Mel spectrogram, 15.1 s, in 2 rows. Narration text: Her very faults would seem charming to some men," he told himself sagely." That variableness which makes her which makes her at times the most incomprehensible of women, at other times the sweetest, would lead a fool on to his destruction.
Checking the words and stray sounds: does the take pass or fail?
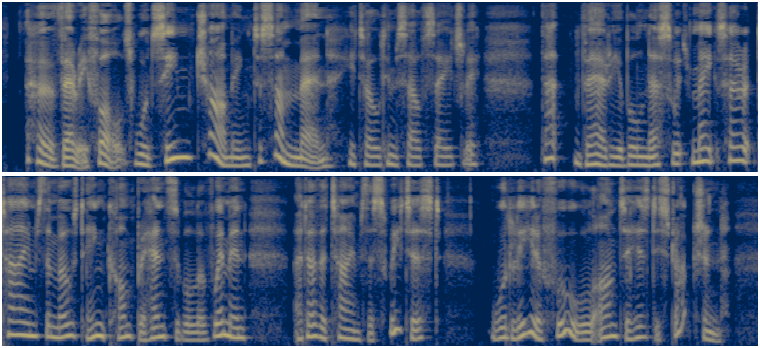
fail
